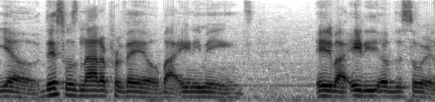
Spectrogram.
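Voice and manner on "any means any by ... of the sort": normal talking voice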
